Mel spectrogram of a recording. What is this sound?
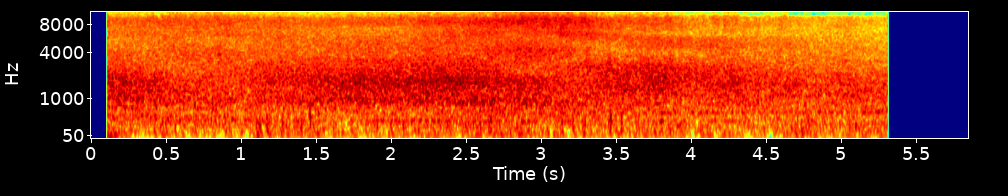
Sound effects > Vehicles
Sun Dec 21 2025 (5)
highway, road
